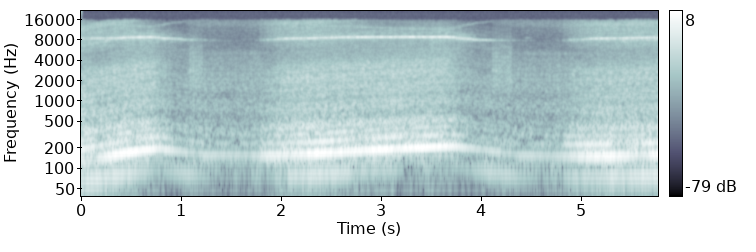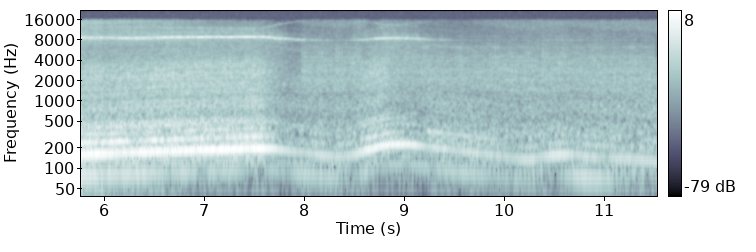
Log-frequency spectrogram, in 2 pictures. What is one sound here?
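A truck's diesel engine drones steadily, rising and falling in pitch as it speeds up and shifts gears.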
